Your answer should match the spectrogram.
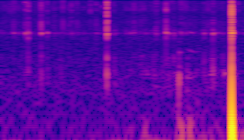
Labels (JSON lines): {"label": "ambient", "recorder": "HydroMoth"}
